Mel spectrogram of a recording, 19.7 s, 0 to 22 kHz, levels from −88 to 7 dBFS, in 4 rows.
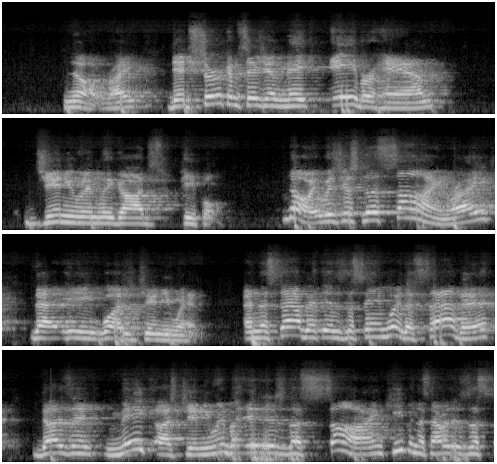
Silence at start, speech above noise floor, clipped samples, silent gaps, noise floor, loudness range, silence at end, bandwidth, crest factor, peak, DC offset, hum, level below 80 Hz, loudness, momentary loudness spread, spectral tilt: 0.6 s; 49 dB; under 0.1%; none; -64 dBFS; 2 LU; 0.05 s; 12 kHz; 16 dB; 0 dBFS; under 0.1%; none; -42 dBFS; -16 LUFS; 8 LU; -5 dB/octave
